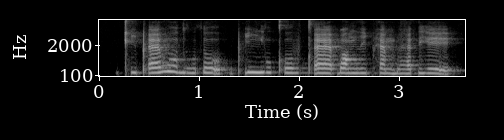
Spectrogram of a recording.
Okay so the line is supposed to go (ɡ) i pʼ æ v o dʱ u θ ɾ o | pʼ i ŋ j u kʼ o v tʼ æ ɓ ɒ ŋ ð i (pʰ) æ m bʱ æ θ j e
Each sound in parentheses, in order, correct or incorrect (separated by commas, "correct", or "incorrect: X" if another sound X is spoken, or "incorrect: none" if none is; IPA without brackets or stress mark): incorrect: kʼ, correct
